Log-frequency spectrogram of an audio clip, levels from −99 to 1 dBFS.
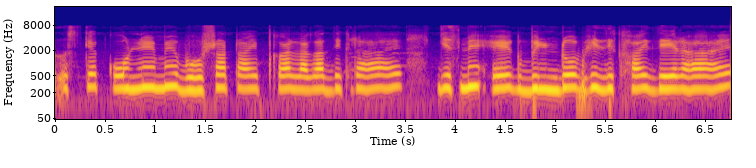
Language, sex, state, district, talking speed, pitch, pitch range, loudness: Hindi, female, Uttar Pradesh, Lucknow, 160 wpm, 250 Hz, 245-265 Hz, -13 LUFS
